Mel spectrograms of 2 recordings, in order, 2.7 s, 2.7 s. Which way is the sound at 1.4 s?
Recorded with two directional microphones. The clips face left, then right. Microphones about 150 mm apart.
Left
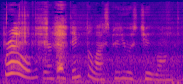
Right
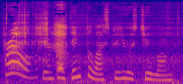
40° right (ahead or behind).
